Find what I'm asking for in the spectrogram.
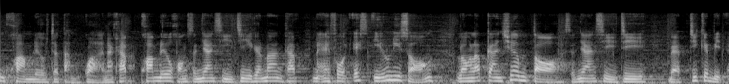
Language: Thai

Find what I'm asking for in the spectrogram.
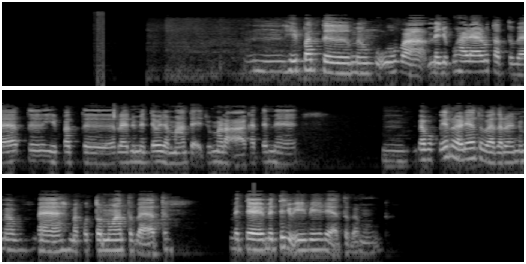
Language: Huichol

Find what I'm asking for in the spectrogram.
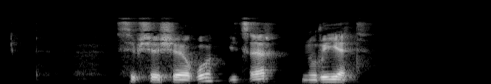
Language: Adyghe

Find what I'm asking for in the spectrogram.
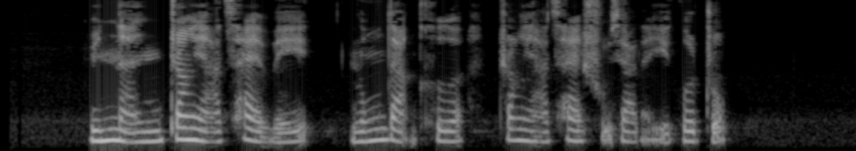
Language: Chinese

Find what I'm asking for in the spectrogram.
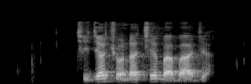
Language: Taita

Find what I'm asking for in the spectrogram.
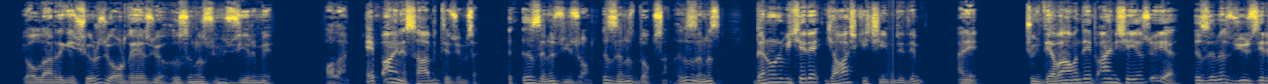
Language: Turkish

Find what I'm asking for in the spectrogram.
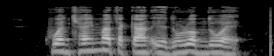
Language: Thai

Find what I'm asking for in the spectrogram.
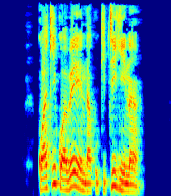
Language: Taita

